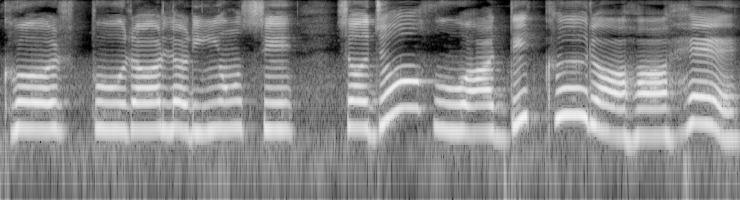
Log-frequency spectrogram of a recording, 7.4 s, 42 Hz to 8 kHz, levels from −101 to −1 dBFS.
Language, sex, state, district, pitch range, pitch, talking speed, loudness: Hindi, male, Punjab, Fazilka, 255-285 Hz, 270 Hz, 75 wpm, -13 LUFS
